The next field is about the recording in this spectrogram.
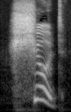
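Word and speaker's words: should: উচিত এই যে উচিত এখানে কিন্তু একটা এল আছে বাট আমরা এখানে প্রোনাউন্স করছি কি শুড তার মানে এখানে কিন্তু এলটা সাইলেন্ট হয়ে যাচ্ছে ওয়েল নেক্সট ওয়ার্ড ওকে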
